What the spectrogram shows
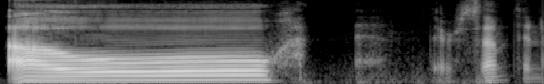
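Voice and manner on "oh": plain reading voice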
